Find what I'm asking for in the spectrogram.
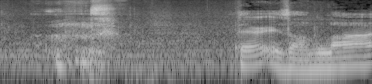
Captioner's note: grunts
